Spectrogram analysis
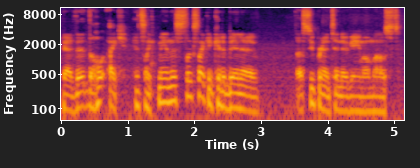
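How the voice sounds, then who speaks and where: A man co-hosting a casual video game podcast, talking in a halting, thinking-aloud way. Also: fairly low pitch, husky. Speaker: podcast co-host. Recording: slightly distant from the mic.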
